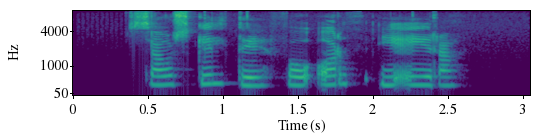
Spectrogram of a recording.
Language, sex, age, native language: Icelandic, female, 12, Icelandic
